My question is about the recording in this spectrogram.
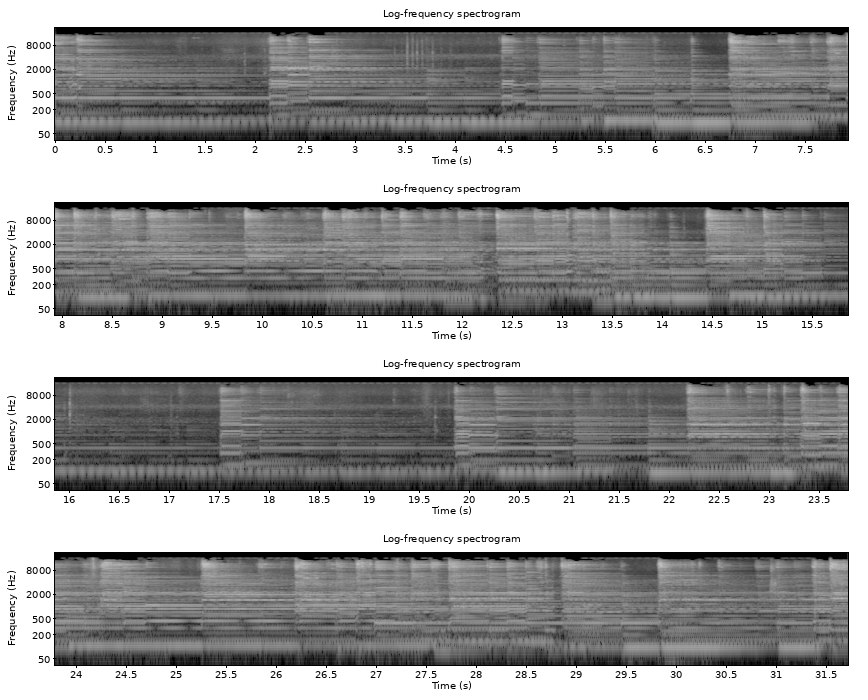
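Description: Steel-string acoustic guitar played solo, strummed chords ringing on with a softer stretch just past the middle.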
